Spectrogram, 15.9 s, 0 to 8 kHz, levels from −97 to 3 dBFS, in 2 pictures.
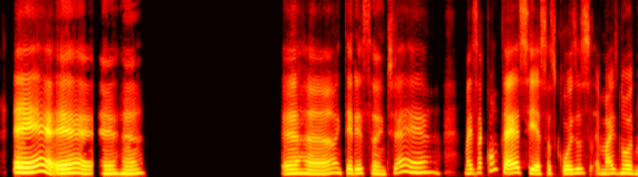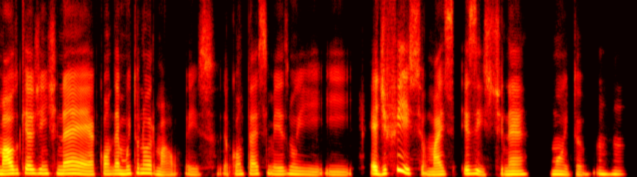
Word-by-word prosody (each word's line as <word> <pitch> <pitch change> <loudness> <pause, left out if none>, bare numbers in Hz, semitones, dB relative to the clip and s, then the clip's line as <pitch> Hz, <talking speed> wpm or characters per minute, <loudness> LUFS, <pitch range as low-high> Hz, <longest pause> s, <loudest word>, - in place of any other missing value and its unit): É, 215 -6 +7
é, - - -15
aham. 175 +2 0 1.7
Aham, 180 +1 +2
interessante, 185 -3 -2
é 225 - -1 0.3
é. - - -6 0.4
Mas 190 +4 -3
acontece, 220 - +3
essas 170 0 0
coisas 185 +3 -1
é - - -9
mais 175 +2 -1
normal 175 -3 +1
do 175 - -7
que 190 - -8
a 180 - 0
gente, 175 0 -8
né, 165 -4 -2
quando 155 +2 -8
é - - -2
muito 170 +5 -6
normal 150 -11 -8
isso, 130 +1 -15
acontece 160 +1 -10
mesmo 150 0 -9
e 135 -3 -12
e 130 +4 -14 0.2
é 165 - +2
difícil, 185 - -2
mas 135 +2 -6
existe, 155 -5 -7
né, 145 +2 -5 0.3
muito. 135 -3 -9 0.2
Uhum. 145 -1 -10
175 Hz, 130 wpm, -21 LUFS, 150-190 Hz, 1.7 s, É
